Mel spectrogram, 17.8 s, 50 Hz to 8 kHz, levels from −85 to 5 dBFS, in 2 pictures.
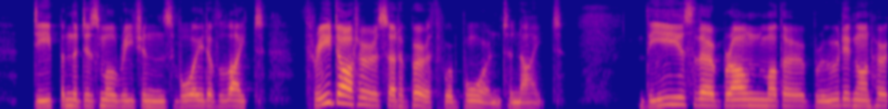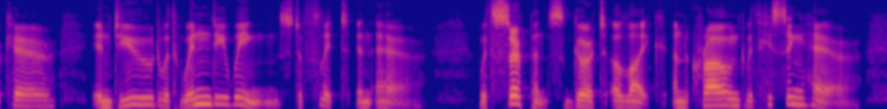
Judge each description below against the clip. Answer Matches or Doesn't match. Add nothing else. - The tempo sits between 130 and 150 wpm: Matches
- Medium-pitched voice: Matches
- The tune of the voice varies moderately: Matches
